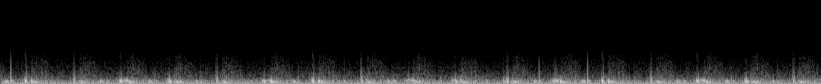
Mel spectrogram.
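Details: Womb sound for baby sleep: steady, muffled, low heartbeat thumps at about 125 a minute under a constant whooshing hum of white noise and monotonous flowing sounds. Heartbeat.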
